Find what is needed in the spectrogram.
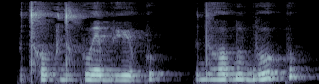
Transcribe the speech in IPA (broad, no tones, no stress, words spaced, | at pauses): tʰokʷdukʷjebʱykʷ | dʱoɓubukʷ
